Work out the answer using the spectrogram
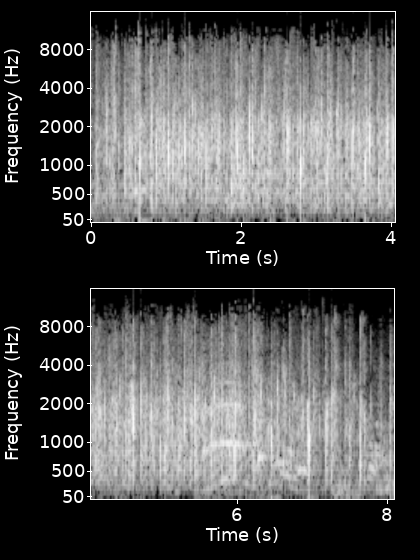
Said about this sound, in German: Und ihm gebührt jetzt einmal ein großer Applaus.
